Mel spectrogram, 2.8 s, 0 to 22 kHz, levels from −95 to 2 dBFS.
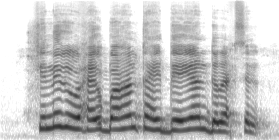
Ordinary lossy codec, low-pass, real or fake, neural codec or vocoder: none; none; fake; codec, 44.1 kHz, 3.4 kbps, Pupu-Codec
